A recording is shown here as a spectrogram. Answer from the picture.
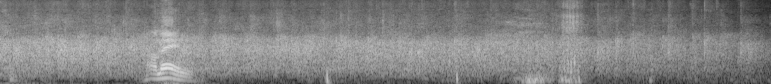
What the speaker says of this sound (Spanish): pido un aplauso fuerte para Él en esta noche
